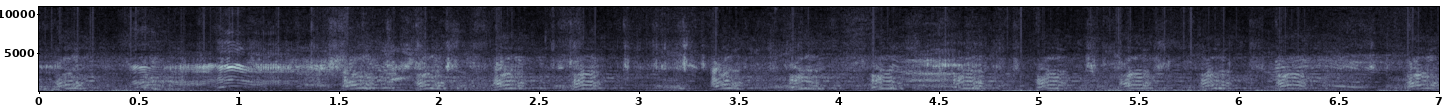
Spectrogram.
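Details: Kuba, a working Neapolitan Mastiff guarding his owner against several agitators, barks heavily and repeatedly at a fast, uneven pace of about three barks per second, with some background voices and scuffling.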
